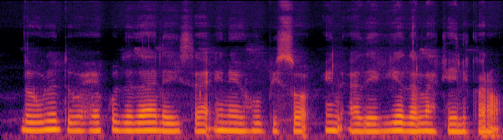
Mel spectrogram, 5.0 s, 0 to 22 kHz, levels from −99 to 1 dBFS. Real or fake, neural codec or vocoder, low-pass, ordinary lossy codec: real; none; none; none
